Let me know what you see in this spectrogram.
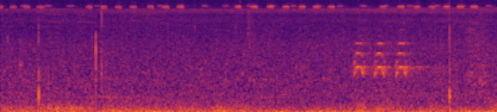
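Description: A bird calling a quick run of about five short harsh notes about four and a half seconds in, over a steady low outdoor rumble.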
